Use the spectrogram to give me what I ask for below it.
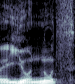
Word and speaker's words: Ionut: So Ionut is the name. So that's how you pronounce my name.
